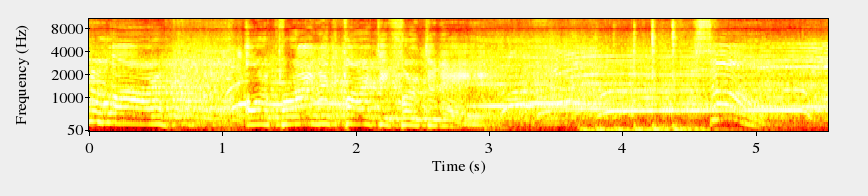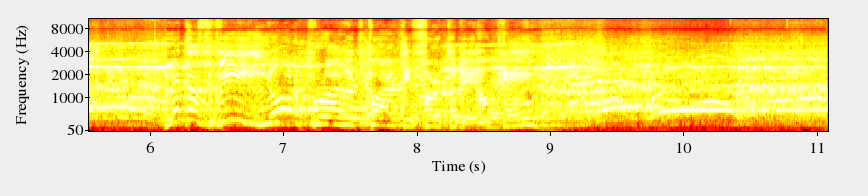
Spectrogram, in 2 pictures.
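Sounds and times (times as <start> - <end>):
concert crowd cheering: 0.0 - 11.0.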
